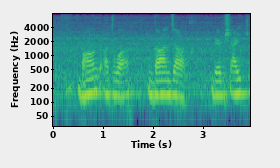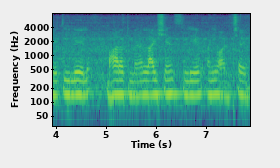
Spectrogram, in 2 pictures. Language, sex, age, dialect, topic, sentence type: Maithili, male, 25-30, Eastern / Thethi, agriculture, statement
